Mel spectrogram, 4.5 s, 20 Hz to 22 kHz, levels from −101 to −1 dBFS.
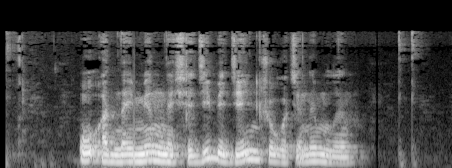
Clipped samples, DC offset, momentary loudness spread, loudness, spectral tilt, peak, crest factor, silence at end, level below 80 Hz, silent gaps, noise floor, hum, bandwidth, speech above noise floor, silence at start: under 0.1%; under 0.1%; 22 LU; -15 LUFS; -5.5 dB/octave; -2 dBFS; 14 dB; 0.4 s; -52 dBFS; none; -53 dBFS; none; 11.5 kHz; 39 dB; 0.05 s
